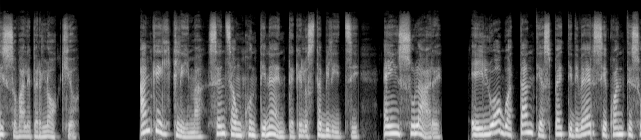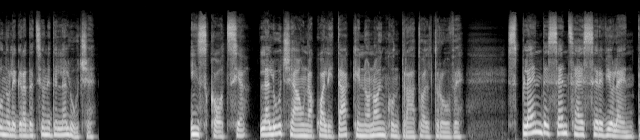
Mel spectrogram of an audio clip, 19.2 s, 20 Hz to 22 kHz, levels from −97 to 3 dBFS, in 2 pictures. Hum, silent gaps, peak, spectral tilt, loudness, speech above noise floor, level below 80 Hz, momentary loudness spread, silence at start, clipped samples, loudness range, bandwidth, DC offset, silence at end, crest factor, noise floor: none; none; 0 dBFS; -5 dB/octave; -15 LUFS; 72 dB; -52 dBFS; 9 LU; 0 s; under 0.1%; 3 LU; 14 kHz; under 0.1%; 0.1 s; 14 dB; -87 dBFS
